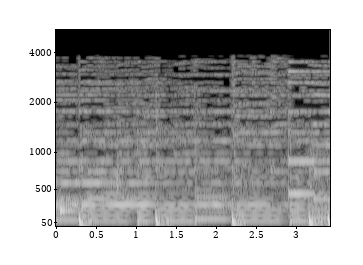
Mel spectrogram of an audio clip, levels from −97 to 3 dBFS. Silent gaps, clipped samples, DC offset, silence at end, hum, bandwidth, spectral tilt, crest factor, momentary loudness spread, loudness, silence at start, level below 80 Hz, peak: none; under 0.1%; under 0.1%; 0 s; none; 4 kHz; -11 dB/octave; 16 dB; 5 LU; -23 LUFS; 0 s; -26 dBFS; -4 dBFS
